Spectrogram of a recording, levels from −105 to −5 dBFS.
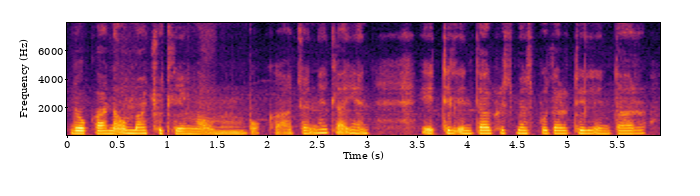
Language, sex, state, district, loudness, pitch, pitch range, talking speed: Mizo, female, Mizoram, Aizawl, -20 LUFS, 200 Hz, 185-205 Hz, 200 wpm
